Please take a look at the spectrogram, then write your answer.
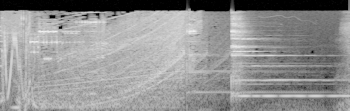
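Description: Bright glass clinks ring out, a first chime with shimmering overtones fading, then a second clear ding around two seconds in that rings on with a sustained tone. No talking.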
